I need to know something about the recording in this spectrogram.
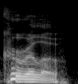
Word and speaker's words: Carrillo: Name one more time so I could try to pronounce it right. Humberto Carrillo.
